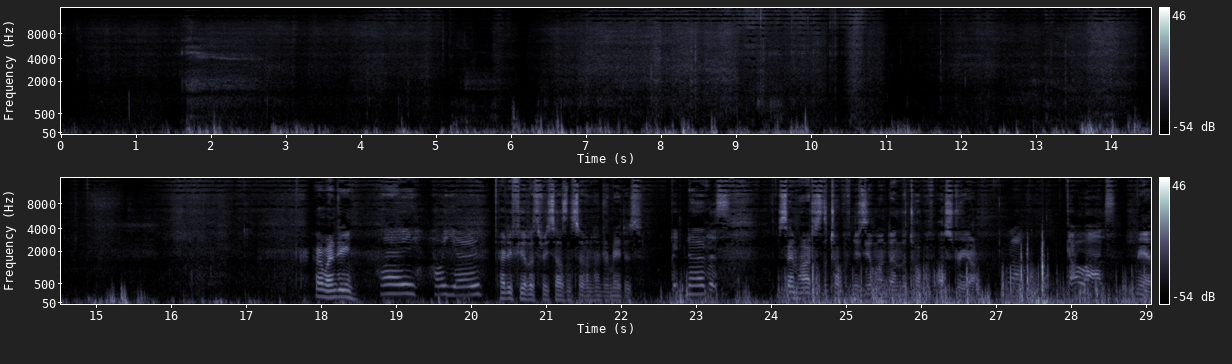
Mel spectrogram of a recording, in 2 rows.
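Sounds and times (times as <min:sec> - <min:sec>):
wind buffeting microphone: 0:00.0 - 0:17.6, 0:21.9 - 0:29.0.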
